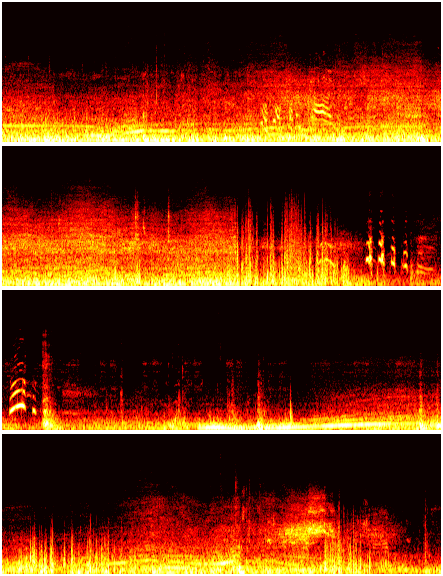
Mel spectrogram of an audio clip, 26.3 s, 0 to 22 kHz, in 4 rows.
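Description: Nissan R32 Skyline GTS-t drift car heard from inside the cabin, its engine revving up and down through a drift run with tyres squealing and skidding. Past the middle the revs and level drop for a few seconds, then the engine climbs again.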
